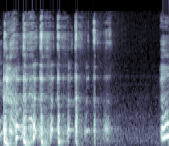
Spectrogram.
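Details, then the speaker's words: Whooping cough (pertussis) paroxysm in a child: a rapid run of at least five short coughs on a single breath, followed by an inhalation. "nefes aldı işte bu çok tipik bir öksürük boğmaca öksürüğü"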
